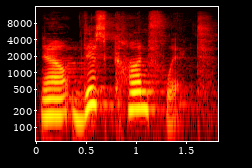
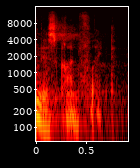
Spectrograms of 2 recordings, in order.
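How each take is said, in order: First: "this" drawn out slowly and leaned on; slow emphatic "this conflict"; slow stress on this. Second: "this conflict" whispered, breathy and soft; whispered aside "this conflict". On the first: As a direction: stretch "this conflict" slowly, weight on "this". Preacher stresses the key phrase. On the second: Repeats the phrase as an aside. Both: Real, not acted.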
